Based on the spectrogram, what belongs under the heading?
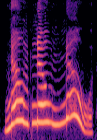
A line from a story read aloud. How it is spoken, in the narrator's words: cried Syme in a kind of frenzy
